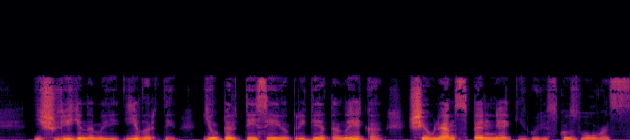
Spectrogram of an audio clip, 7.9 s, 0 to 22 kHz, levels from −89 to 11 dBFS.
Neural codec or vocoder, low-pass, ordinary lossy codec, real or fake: autoencoder, 22.05 kHz, a latent of 192 numbers a frame, VITS, trained on many speakers; 9.9 kHz; MP3, 48 kbps; fake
